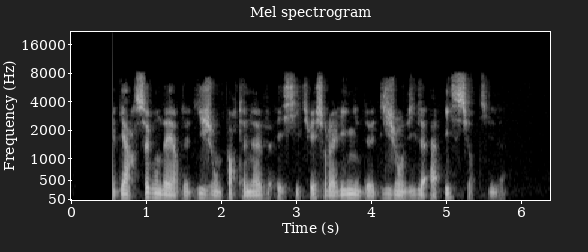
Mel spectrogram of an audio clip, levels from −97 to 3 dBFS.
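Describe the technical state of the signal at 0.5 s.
At 0.5 s you're right in the middle of a clipped start after a pause, running from 0.45 to 0.56 s. The sound sits on a 0.45 s stretch of silence, and the output device seems to have dozed off during it, so it needs about 109 ms to wake up and lock again. That opening chunk of speech just never makes it out, so the word comes in abruptly with its first sounds missing.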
